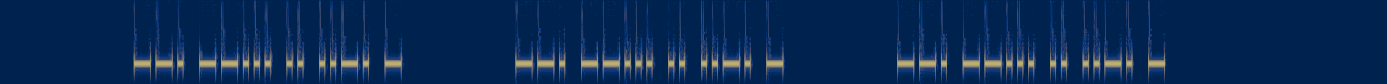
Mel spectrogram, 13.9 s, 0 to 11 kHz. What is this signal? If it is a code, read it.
Morse code, heard as a keyed tone, about 21 wpm, 700 Hz. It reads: G7IFT G7IFT G7IFT
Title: DXCC-100 Call Signs - 5 Characters - Repeated 3x - 22wpm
